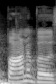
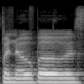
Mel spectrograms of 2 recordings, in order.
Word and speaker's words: bonobo: continued angry monkey sex actually Bona bows i guess or you may be pronounced bonobos different people with different preferences but potato potato the bonobos let's call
